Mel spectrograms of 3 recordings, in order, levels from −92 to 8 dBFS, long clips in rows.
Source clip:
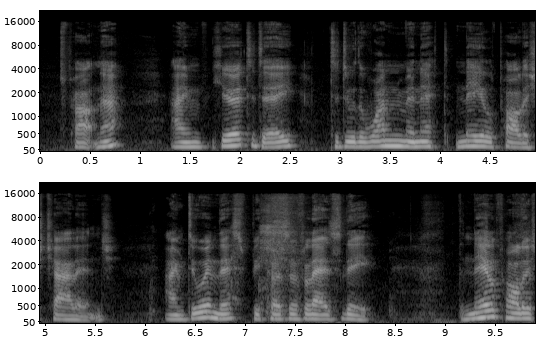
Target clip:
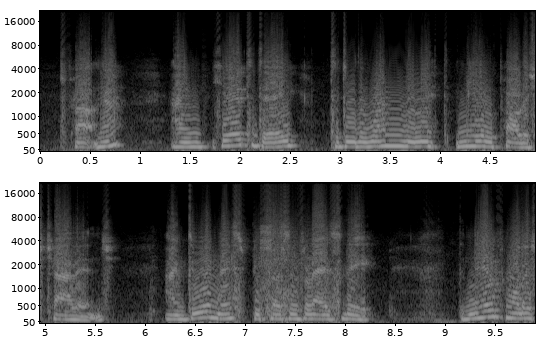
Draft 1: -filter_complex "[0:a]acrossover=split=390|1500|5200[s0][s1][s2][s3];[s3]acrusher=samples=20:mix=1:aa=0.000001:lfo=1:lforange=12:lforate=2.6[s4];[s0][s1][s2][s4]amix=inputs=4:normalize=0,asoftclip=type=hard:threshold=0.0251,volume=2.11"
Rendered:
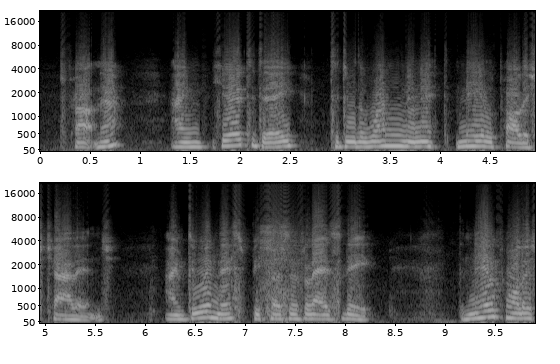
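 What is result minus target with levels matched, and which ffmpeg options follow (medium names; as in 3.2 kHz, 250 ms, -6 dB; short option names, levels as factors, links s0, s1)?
hard clipper: distortion -4 dB
-filter_complex "[0:a]acrossover=split=390|1500|5200[s0][s1][s2][s3];[s3]acrusher=samples=20:mix=1:aa=0.000001:lfo=1:lforange=12:lforate=2.6[s4];[s0][s1][s2][s4]amix=inputs=4:normalize=0,asoftclip=type=hard:threshold=0.0106,volume=2.11"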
